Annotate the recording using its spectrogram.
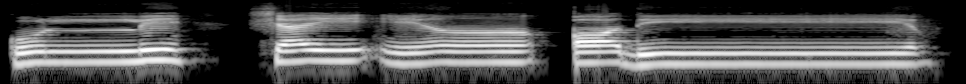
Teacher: کاف کو باریک کرنا ہے، لام میں سختی کرنی ہے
